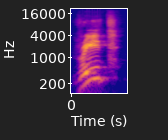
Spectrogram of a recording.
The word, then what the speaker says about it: read: en presente y pasado pero la pronunciación cambia read en presente como si tuviéramos una y en esta parte y red como si tuviéramos color rojo el diseño el color rojo bridt presente red pasado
